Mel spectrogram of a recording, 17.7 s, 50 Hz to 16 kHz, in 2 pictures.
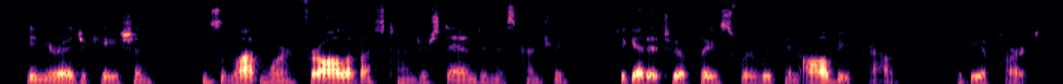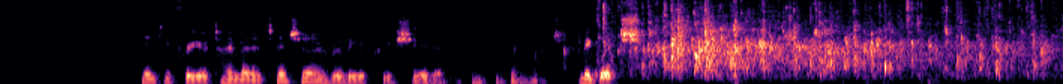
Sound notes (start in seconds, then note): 16.7 applause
